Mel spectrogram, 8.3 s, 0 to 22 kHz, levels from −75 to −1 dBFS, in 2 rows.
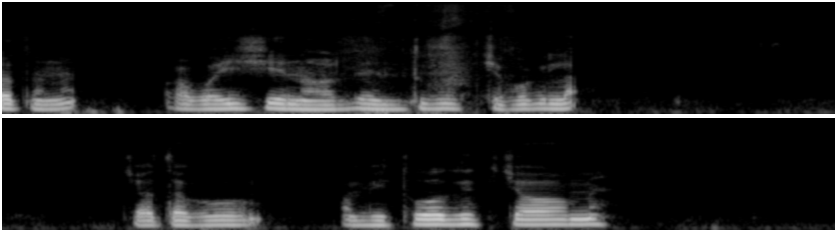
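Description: Nothing in the speech here trips the ear; there's no fault to point to anywhere in it.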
